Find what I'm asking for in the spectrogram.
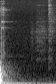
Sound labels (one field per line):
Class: object falling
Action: being thrown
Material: ceramic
